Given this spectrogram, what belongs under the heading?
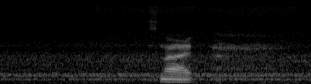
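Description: A single bee buzzes briefly and close by within an arriving honeybee swarm, a short loud drone over a faint background hum, followed by softer buzzing and a brief voice.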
